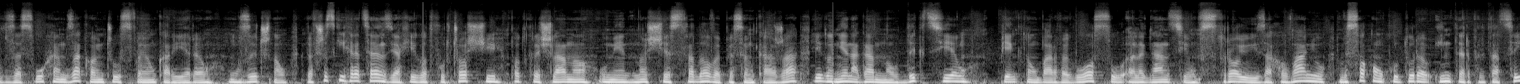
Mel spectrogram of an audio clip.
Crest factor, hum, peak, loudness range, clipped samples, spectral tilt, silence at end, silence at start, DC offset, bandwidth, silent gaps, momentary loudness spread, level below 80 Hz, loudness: 10 dB; none; 0 dBFS; 1 LU; under 0.1%; -6 dB/octave; 0 s; 0 s; under 0.1%; 14 kHz; none; 4 LU; -32 dBFS; -12 LUFS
